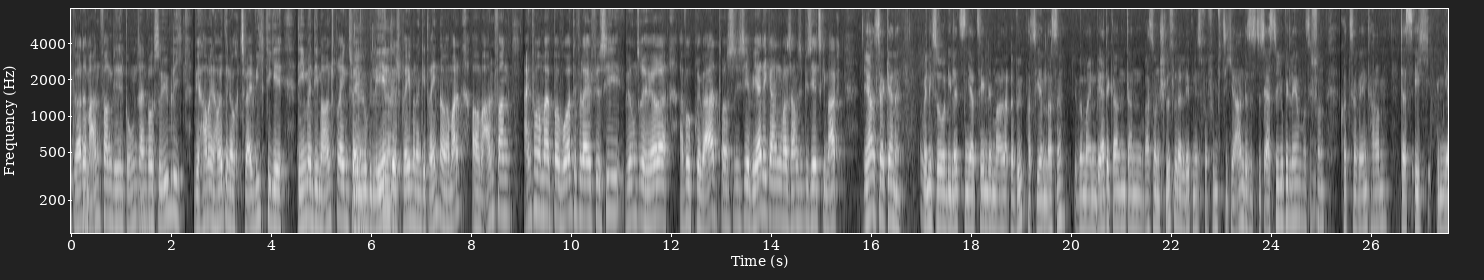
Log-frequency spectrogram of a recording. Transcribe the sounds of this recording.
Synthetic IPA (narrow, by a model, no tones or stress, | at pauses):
ɡ̥ʁaːdəamʔa̰nfaŋdasɪst̚b̥aɪʊnsãɪnfaxsoːyːblɪç | viːɐɦaːbmjɦɔʏtənɔxt͡sv̥aɪvɪçtɪɡəteːməndiːməɐanʃpʁɛçn̩t͡sv̥aɪjubileːəndaːʃpʁɛçmiɐdanɡətʁɛntnɔxamaːla̰ːbɐamʔa̰nfaŋ | ʔãɪnfaχamaːlpaːɐvɔɐtəfɪlaɪçtfyːɐsiːfyːɐʊnzəʁəhøːʁɐʔãɪ̃nfaxpʁ̥ivaːtvasɪstiːɐveːɐdəɡaŋvashaːbmziːbɪs̬jɛt͡stɡ̥əmaχt | jaːzeːɐɡɛɐnə | vɛnɪçz̥oːdiːlɛt͡stn̩jaːɐt͡seːntəmaːlʁevyːpʰasiːʁənlasəʔy̰ːbɐmaɪnənveːɐdəɡaŋdanvaːɐzoːnʃlʏsl̩ɛɐleːpnɪsfoːɐfʏnft͡sɪçjaːʁəndasɪstd̥asʔeːɐstəjubileːʊmvasɪçʃoːn | kʰʊɐt͡sɛɐvɛːnthaːbə | d̥asɪçɪmja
